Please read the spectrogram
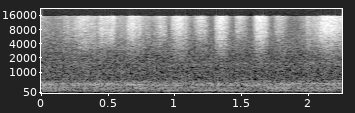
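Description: Thick macrame cord being looped through a knot and pulled by hand: a quick series of faint scratchy rustles as the rope rubs against itself.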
